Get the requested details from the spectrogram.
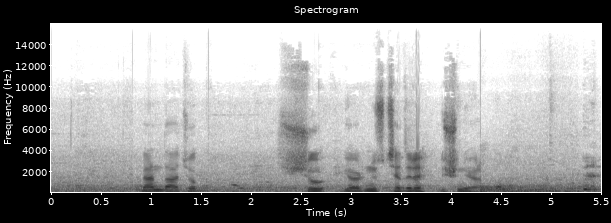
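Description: A young man speaks with animation close to the microphone.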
